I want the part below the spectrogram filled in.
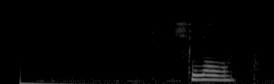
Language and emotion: Russian, neutral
